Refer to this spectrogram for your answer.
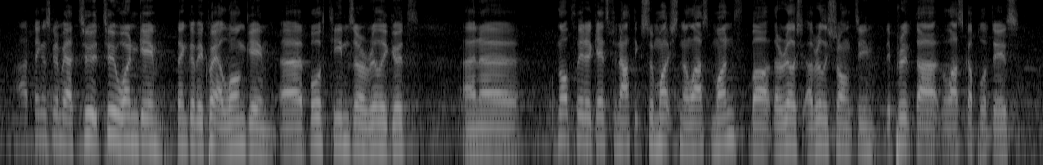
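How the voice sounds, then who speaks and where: In a Scottish accent, a man with a fairly high pitch speaks at a very fast pace. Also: fairly even intonation. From Scotland. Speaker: esports player. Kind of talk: on-stage interview. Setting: stage at convention event.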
